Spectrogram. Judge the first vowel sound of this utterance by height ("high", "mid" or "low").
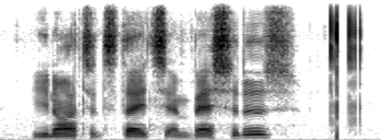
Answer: high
